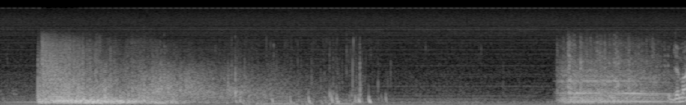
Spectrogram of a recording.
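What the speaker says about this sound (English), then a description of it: "the giant Viper, a rocket-propelled explosive hose, the modern sapper's adaptation of the Bangalore torpedo" A Viper rocket-propelled explosive hose detonates in a minefield: a sudden loud blast that rumbles and decays over several seconds with scattered crackles, then a second heavy roar of explosion near the end.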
